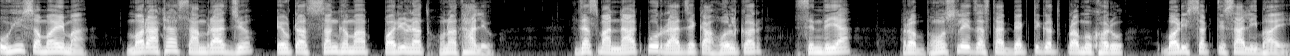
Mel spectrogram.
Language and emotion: Nepali, neutral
